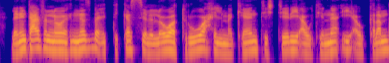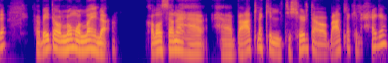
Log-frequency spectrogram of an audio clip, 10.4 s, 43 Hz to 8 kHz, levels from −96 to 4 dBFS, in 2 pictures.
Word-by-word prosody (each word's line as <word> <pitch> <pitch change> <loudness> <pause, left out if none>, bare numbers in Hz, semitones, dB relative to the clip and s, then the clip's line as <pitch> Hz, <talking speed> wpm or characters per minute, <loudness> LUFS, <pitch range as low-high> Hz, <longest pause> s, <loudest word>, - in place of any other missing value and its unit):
لأن 110 - +1
أنت 145 +1 +2
عارف 155 0 +4
إنه 130 -2 +3
الناس 135 +4 -1
بقيت 130 -6 -5
تكسِّل 135 -3 -3
اللي 110 +2 -2
هو 130 +1 +5
تروح 130 +6 -1
المكان 120 +3 -3
تشتري 125 +4 -3
أو 110 -2 -2
تنقّي 130 +5 -4
أو 110 - -4
الكلام 125 +5 -2
ده، 180 +5 -1 0.3
فبقيت 135 +7 0
أقول 140 -3 +5
لهم 155 0 +5
والله 140 +2 +5
لأ، 115 -3 +2 0.5
خلاص 130 +3 +2
أنا 135 0 +4 0.2
ها 105 - -5 0.2
هابعت 100 +9 +1
لك 160 - -3
التيشيرت 140 +7 -3
أو - - +2
أبعت 100 - 0
لك - - -10
الحاجة 200 +7 -4
130 Hz, 185 wpm, -23 LUFS, 115-145 Hz, 0.5 s, هو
